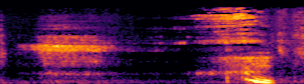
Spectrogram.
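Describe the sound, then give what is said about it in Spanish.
A long, breathy yawn: a drawn-in airy inhale, a brief pause, then a voiced exhale that sweeps downward in pitch into a low groan before trailing off. No speech. “Seguimos bostezando porque estamos ya a punto de dormirnos.”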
